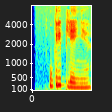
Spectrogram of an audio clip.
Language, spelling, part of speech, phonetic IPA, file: Russian, укрепление, noun, [ʊkrʲɪˈplʲenʲɪje], Ru-укрепление.ogg
- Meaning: 1. strengthening, consolidation, reinforcement 2. fortification, stockade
